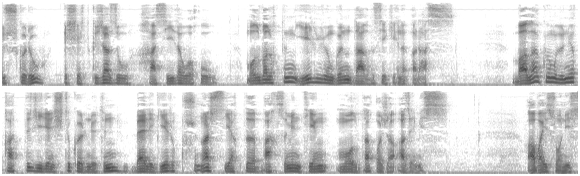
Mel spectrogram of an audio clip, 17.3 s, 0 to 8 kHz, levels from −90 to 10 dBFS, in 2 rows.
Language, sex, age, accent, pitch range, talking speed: Russian, male, 60-79, Turkish, 80-110 Hz, 95 wpm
